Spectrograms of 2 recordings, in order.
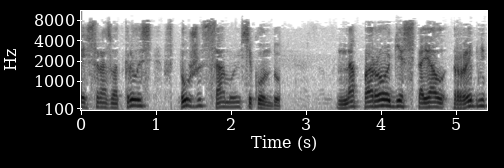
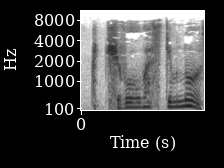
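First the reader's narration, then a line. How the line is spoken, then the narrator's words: Whispered question. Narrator (Russian): спросила она почему-то шепотом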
